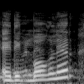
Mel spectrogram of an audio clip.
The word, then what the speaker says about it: Erik Vogler: tenemos a Eric boglers se pronuncia Erik vogler y bueno este tema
